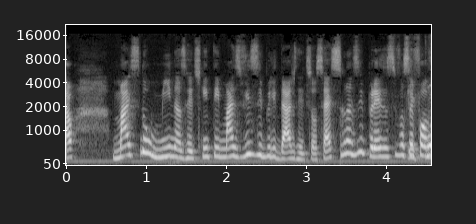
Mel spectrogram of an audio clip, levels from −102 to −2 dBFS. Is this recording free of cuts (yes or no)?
no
